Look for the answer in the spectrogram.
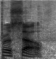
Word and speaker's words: Brousseau: Brousseau, is that how you pronounce it? – Mm-hmm. Yeah. – Brousseau.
